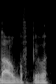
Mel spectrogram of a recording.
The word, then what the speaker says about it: Daugavpili: Nerunājot jau par, nerunājot jau par Daugavpili.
